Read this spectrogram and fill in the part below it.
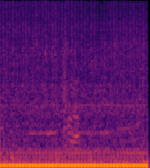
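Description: A freshly rebuilt Alpine car engine runs steadily with a constant deep hum, close and loud, holding even until it cuts off abruptly at the end.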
